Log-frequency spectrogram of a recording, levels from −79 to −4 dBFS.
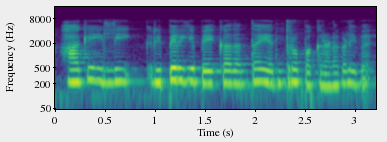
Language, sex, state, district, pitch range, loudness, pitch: Kannada, female, Karnataka, Shimoga, 205-230 Hz, -19 LUFS, 220 Hz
